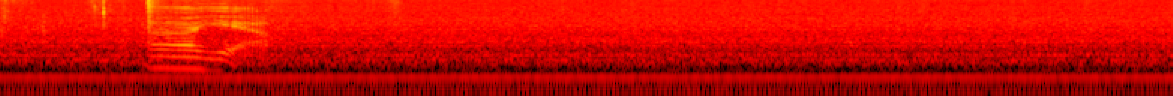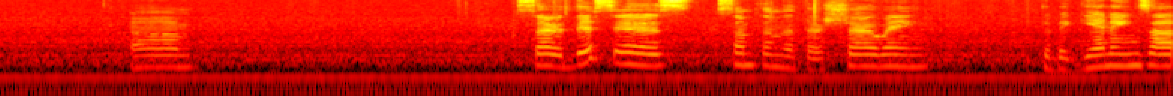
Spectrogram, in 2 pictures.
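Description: A middle-aged woman speaks calmly and close by, in short bursts.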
